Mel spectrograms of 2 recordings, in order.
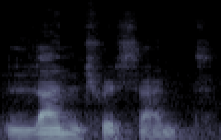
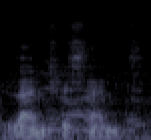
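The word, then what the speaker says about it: Llantrisant: So it's the Premier Inn in Lantrisant. That's spelled L-L-A-N-T-R-I-S-A-N-T, Lantrisant, Premier Inn.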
